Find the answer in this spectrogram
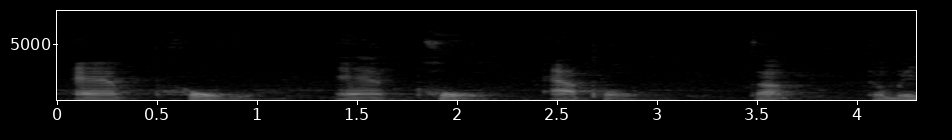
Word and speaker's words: Apple: conhecia a Apple né é um som glotal de e e a e o som do p e o som do L Limpo ó Apple Apple Apple tá então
